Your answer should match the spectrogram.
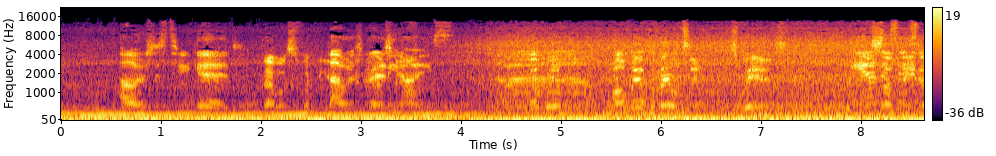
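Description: McLaren 570S Spider's twin-turbo V8 running at a steady cruise with the roof down, under a heavy rumble of wind and road noise; its steady drone dips slightly about halfway through. Voices laugh and chatter over it.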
